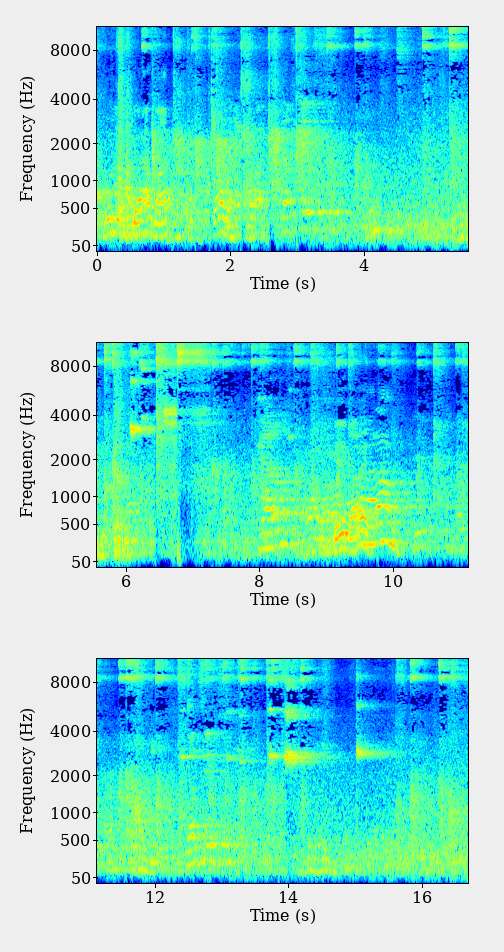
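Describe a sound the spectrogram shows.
Men talk in the background of a large echoing hall.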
